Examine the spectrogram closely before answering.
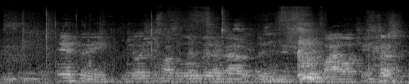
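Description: A young woman speaks to the group.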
